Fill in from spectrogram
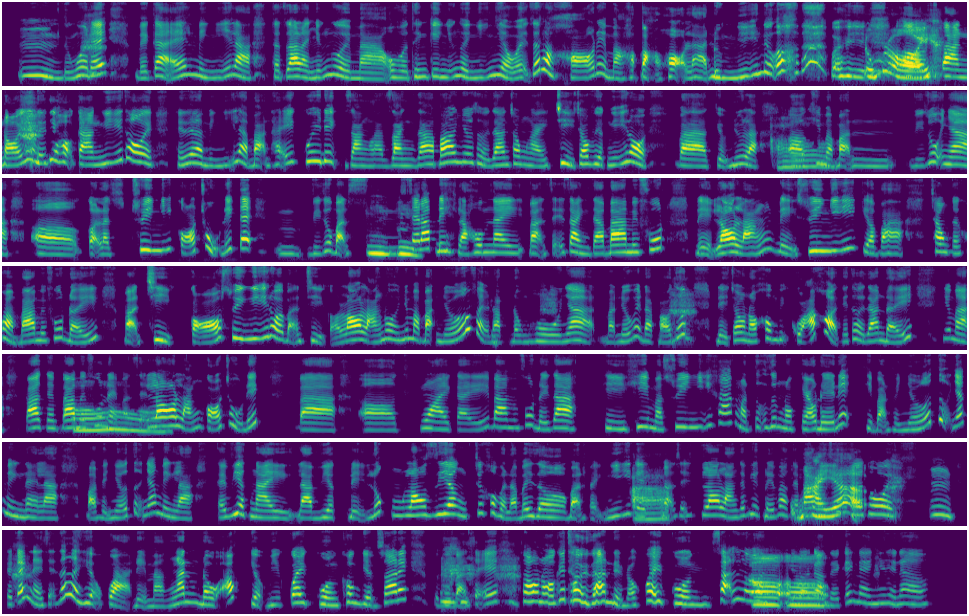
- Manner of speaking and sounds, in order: in English: "overthinking"; laughing while speaking: "nữa!"; laugh; other background noise; in English: "set up"; tapping; laugh; laugh; laughing while speaking: "thời gian để nó quay cuồng sẵn luôn"
- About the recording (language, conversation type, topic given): Vietnamese, advice, Làm sao để dừng lại khi tôi bị cuốn vào vòng suy nghĩ tiêu cực?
